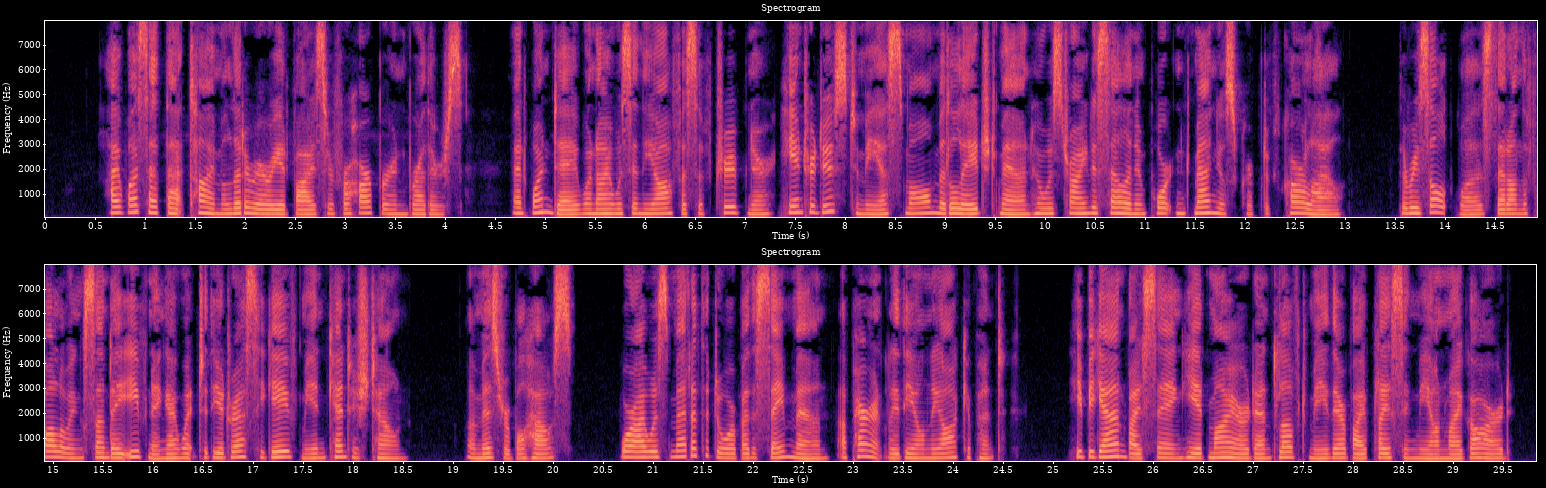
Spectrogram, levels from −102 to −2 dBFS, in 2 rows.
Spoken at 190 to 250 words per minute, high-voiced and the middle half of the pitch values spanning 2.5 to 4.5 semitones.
Yes: average, 195 wpm; high, 200 Hz; average, 3.1 semitones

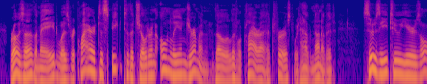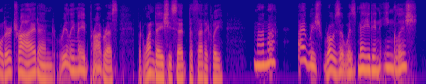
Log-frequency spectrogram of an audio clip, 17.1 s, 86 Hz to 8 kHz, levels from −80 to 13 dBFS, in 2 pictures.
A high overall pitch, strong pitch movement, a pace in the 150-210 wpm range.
No: low, 135 Hz; wide, 7.1 semitones; average, 160 wpm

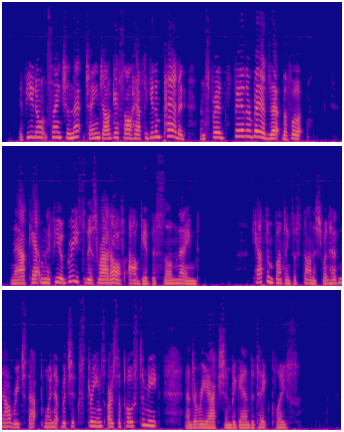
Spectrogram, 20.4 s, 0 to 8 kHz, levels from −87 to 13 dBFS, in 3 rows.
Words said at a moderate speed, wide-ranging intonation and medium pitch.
No: average, 170 wpm; wide, 6.1 semitones; high, 210 Hz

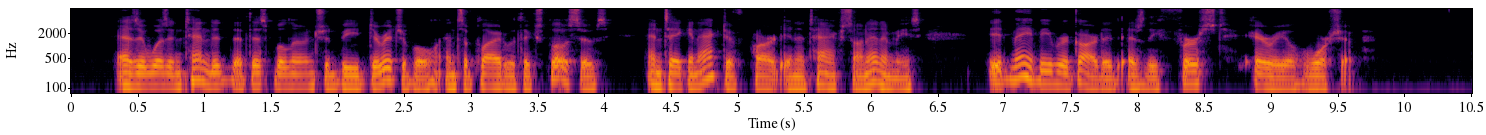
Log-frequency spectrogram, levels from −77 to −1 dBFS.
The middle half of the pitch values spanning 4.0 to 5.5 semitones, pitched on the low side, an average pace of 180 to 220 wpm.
No: average, 2.8 semitones; low, 110 Hz; average, 185 wpm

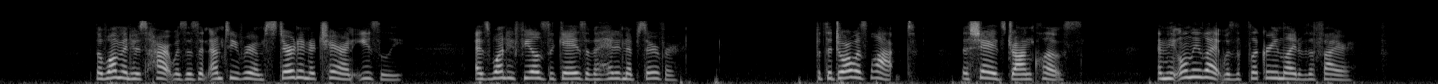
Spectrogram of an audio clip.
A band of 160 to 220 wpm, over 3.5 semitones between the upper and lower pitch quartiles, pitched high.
No: average, 185 wpm; average, 2.9 semitones; very high, 265 Hz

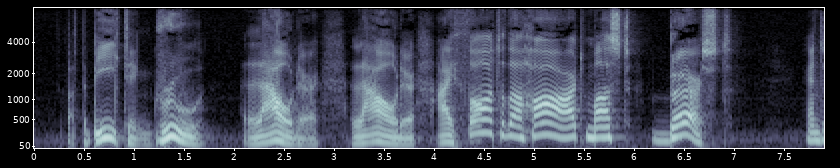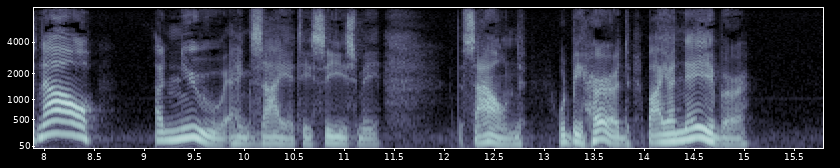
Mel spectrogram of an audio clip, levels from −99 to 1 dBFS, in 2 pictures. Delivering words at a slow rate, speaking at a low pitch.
Yes: slow, 100 wpm; low, 115 Hz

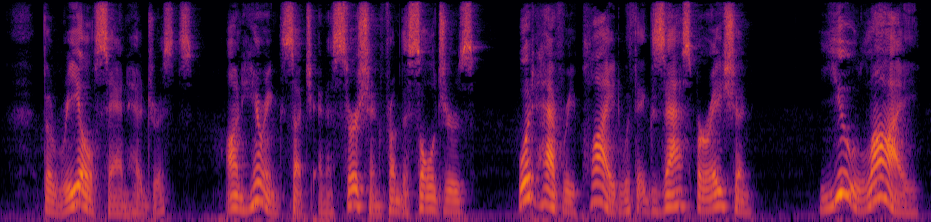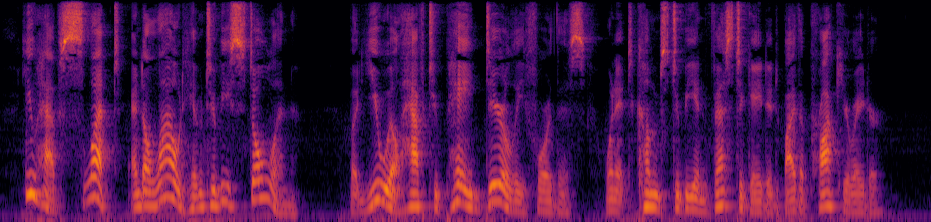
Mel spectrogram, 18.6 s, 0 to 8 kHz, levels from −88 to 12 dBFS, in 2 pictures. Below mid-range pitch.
Yes: low, 120 Hz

